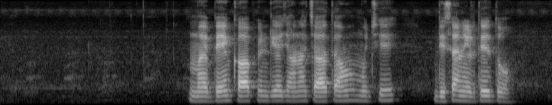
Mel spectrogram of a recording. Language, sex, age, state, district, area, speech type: Hindi, male, 45-60, Madhya Pradesh, Betul, rural, read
